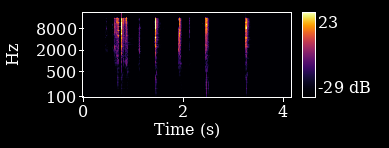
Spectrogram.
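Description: A heavy knock with a brief rattle about half a second in, followed by five short sharp clicks spread unevenly over the next two and a half seconds.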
